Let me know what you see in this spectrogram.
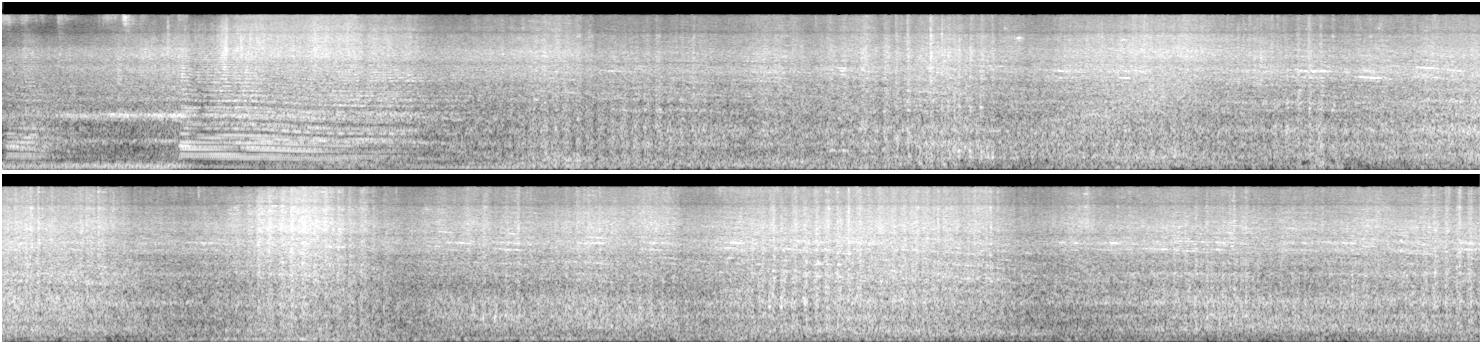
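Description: CSX freight train passing close by. The lead locomotives sound their horn for about four seconds, its pitch dropping as they pass about two seconds in, over a low engine rumble. Then the long string of tank cars and other freight cars rolls past in a steady, loud rush of wheel and rail noise.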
